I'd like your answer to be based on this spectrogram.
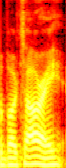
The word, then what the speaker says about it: Bottary: I mean, What Anyone Can Do by Leo Bottary. And I'm saying that right? Is it Bottary or Bottary? – Yeah. No, you got it.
